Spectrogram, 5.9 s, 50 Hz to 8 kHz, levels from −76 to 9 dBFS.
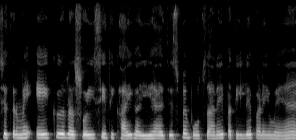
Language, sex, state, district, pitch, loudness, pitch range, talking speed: Hindi, female, Bihar, West Champaran, 190 Hz, -15 LUFS, 180-195 Hz, 150 wpm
